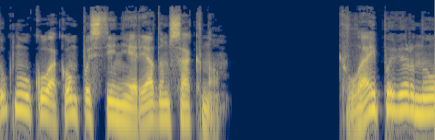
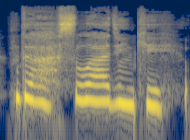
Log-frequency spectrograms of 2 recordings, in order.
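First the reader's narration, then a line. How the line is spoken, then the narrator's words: Breathy exhale. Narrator (Russian): выдохнула Дениз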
